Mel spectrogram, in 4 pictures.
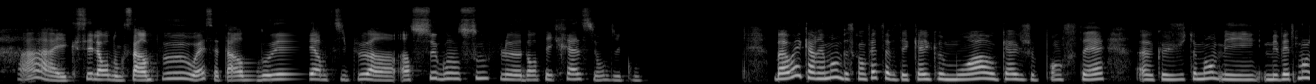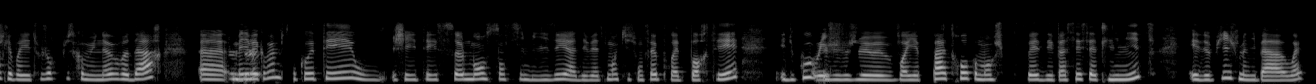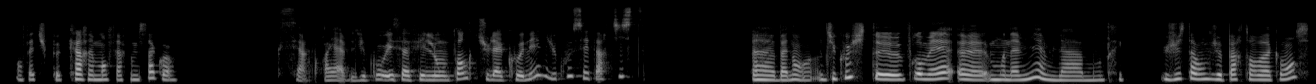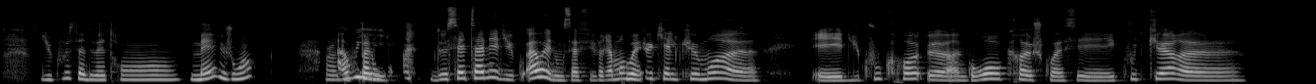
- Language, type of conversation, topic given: French, podcast, Quel artiste français considères-tu comme incontournable ?
- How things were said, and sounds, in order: chuckle; other background noise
